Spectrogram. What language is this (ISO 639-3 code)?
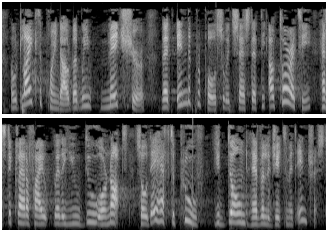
eng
